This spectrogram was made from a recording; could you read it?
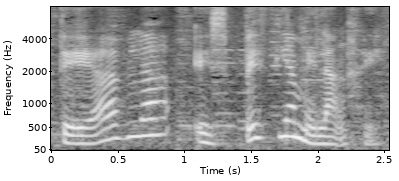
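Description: A woman's voice: mid-range voice, big pitch swings, takes it slowly. An actress playing a defiant young woman in a radio play, speaking. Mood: solemn, wry. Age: young adult. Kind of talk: Spanish radio theatre acting. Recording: music behind the voice.

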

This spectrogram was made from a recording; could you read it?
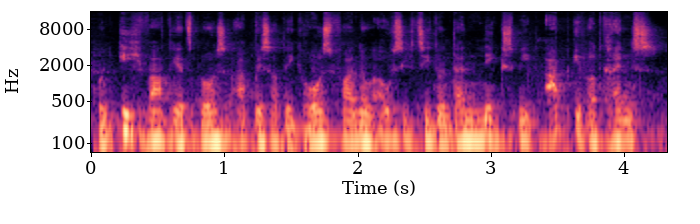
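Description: An actor playing a cheeky, flirtatious escaped convict in a radio play, breezy and colloquial. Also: male voice, fairly low pitch, steady tone, a little fast, darkish tone, a little hiss or hum, natural voice. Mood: casual, scheming. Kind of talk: 1980s German radio play acting.

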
